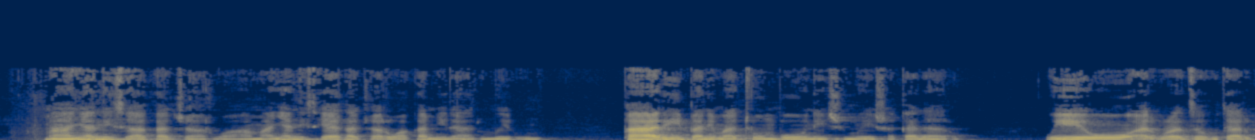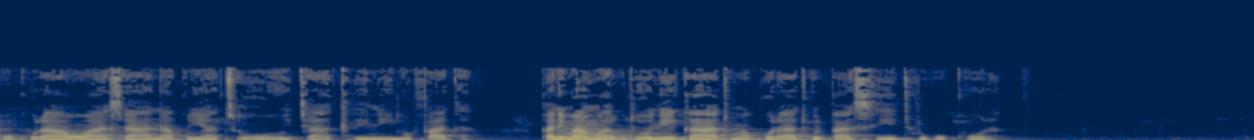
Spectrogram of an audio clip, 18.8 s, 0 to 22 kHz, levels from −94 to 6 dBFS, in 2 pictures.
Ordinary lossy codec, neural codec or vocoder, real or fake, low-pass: MP3, 48 kbps; none; real; 19.8 kHz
